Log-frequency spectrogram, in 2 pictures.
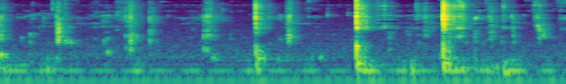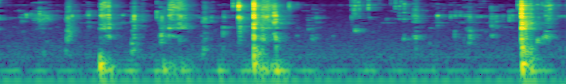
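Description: Close-up chewing and wet mouth clicks of someone eating chicken and soft potato in a coconut-milk sauce: a steady scatter of short clicks with a few louder ones.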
